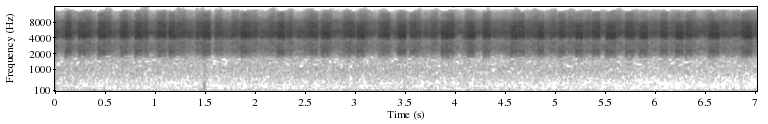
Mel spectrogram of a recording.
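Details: Singing cicadas from Greek fauna in a midsummer pine forest: a shrill grating buzz that pulses in quick, slightly uneven surges, dense and continuous.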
